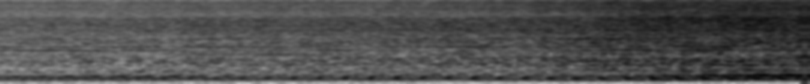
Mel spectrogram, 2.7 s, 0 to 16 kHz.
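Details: 1982–92 Firebird/Camaro after replacing the failed fuel pump and fuel tank: steady, even idle with a smooth low throb and no misses, knocks or hunting; runs cleanly.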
